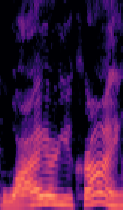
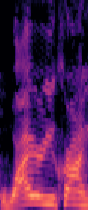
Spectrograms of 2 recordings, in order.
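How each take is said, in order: First: It sounds gentle and caring. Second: It sounds harsh and accusing.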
